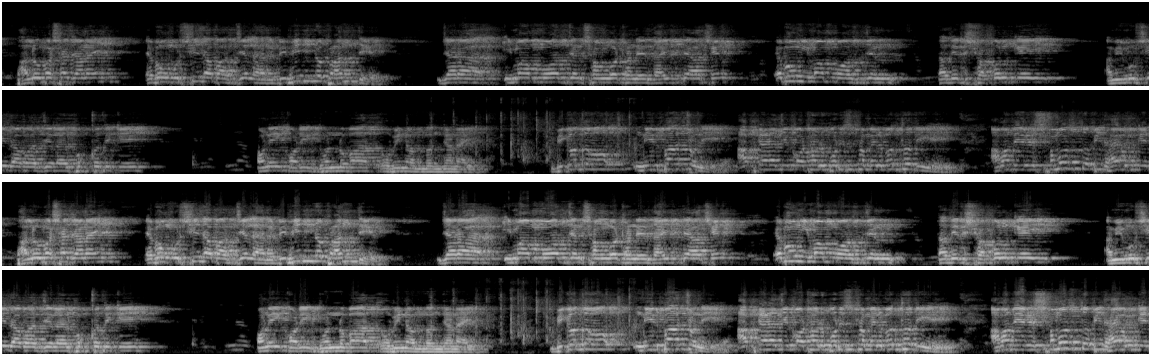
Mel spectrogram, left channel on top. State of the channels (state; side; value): quieter; left; 8.6 dB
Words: ভালোবাসা জানাই। এবং মুর্শিদাবাদ জেলার বিভিন্ন প্রান্তের যারা ইমাম মুয়াজ্জিন সংগঠনের দায়িত্বে আছেন এবং ইমাম মুয়াজ্জিন, তাদের সকলকেই আমি মুর্শিদাবাদ জেলার পক্ষ থেকে অনেক অনেক ধন্যবাদ, অভিনন্দন জানাই। বিগত নির্বাচনে আপনারা যে কঠোর পরিশ্রমের মধ্য দিয়ে আমাদের সমস্ত বিধায়ককে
